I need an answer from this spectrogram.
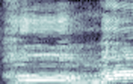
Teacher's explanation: romã tem 2 sílabas e a sílaba tônica é o mã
